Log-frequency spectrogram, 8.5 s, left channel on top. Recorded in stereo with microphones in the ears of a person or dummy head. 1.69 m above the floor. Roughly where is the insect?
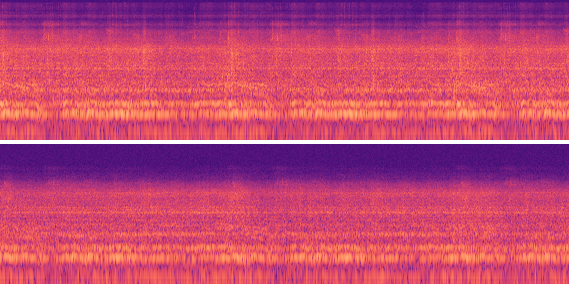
Left.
